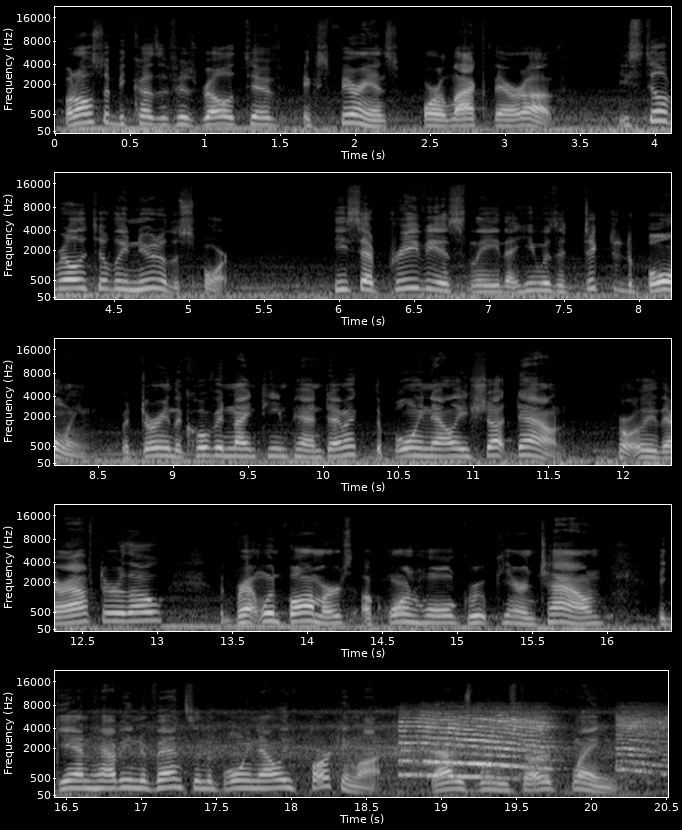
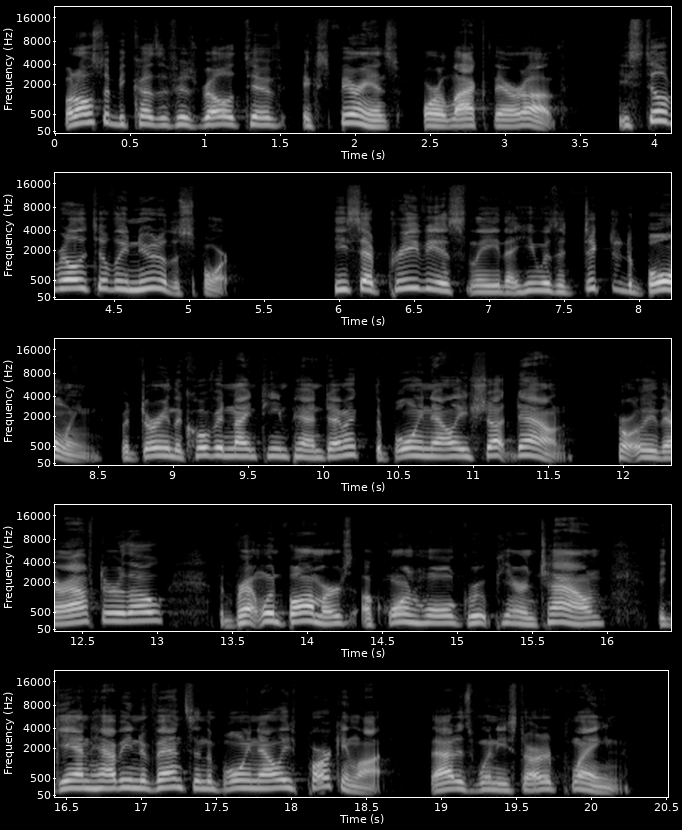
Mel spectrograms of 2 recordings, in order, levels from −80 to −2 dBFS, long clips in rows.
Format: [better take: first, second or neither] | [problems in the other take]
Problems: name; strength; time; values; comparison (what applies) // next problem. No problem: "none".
second | traffic noise; loud; throughout; 4 dB below the speech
